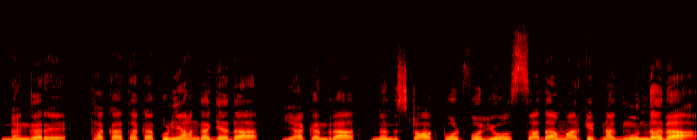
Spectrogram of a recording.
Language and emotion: Kannada, happy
